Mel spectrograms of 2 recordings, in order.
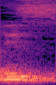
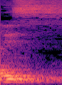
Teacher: Tapi kalau tenggorokan tidak bergetar riz, nah itu salah. Jadi kalau za itu tenggorokannya harus bergetar.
